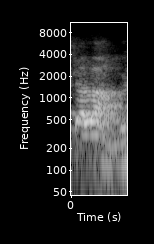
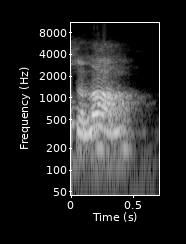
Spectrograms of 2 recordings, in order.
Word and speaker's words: Shalom: in more Hebrew so Shalom shalam is two syllables so here goes an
